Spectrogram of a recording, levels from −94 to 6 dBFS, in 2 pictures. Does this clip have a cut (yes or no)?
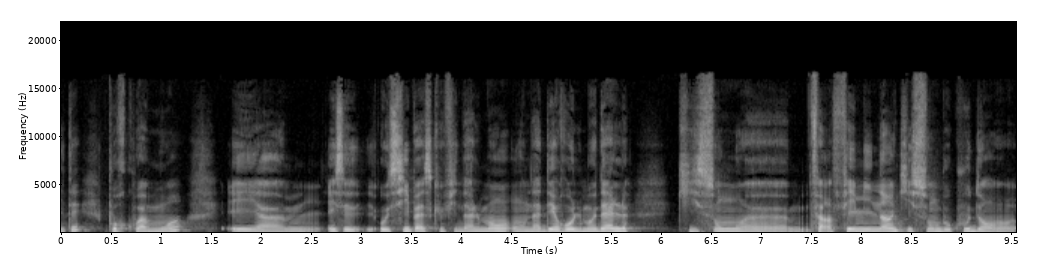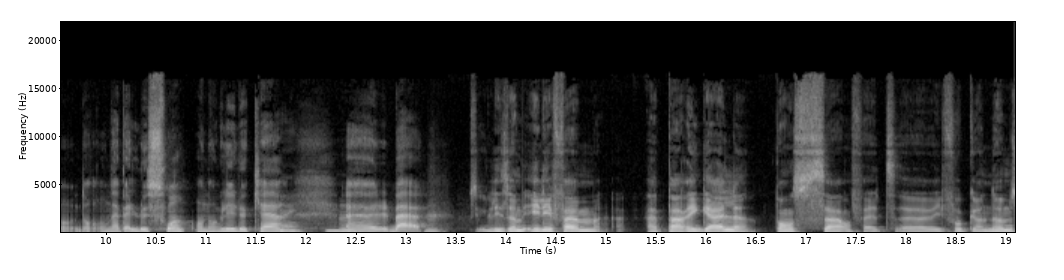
yes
